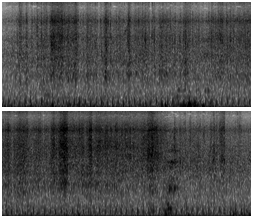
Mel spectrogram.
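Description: A small engine running steadily at an even low pulse, with a few short clicks and rustles close by.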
